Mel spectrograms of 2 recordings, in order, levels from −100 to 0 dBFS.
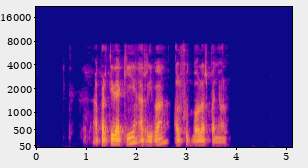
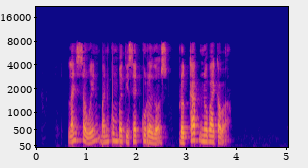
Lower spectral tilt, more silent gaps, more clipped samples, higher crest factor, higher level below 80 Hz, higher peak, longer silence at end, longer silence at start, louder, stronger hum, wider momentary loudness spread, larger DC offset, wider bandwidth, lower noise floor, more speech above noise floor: about the same, -5 dB/octave vs -4.5 dB/octave; neither; neither; about the same, 22 dB vs 22 dB; about the same, -66 dBFS vs -66 dBFS; first, -4 dBFS vs -10 dBFS; about the same, 1.3 s vs 1.2 s; first, 1.15 s vs 0.65 s; first, -24 LUFS vs -29 LUFS; neither; first, 15 LU vs 9 LU; neither; about the same, 7.6 kHz vs 8.2 kHz; second, -55 dBFS vs under -90 dBFS; second, 31 dB vs over 61 dB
